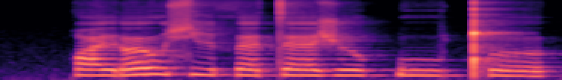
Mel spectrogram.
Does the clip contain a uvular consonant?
yes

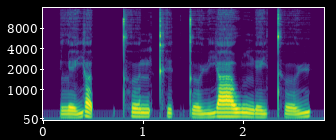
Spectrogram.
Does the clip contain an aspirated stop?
yes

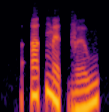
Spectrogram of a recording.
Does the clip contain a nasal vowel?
no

